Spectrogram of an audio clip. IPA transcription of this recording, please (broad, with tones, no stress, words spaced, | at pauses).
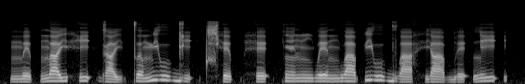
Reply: me˨p̚n̪a˦jhi˦ʔɡa˨˩j t̪ə˧mju˥˧ɡi˨ʔt͡ɕʰe˨p̚ he˨ʔ kẽ˧nŋwe˧n̪wa˧ pju˥˧ɡwa˨˩hja˨˩ be˨ʔli˦ʔ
